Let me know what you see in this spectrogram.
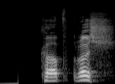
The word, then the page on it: kabrax: Kaqchikel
